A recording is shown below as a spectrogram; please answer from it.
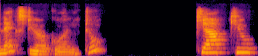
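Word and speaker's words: きゃ: It becomes kya.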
